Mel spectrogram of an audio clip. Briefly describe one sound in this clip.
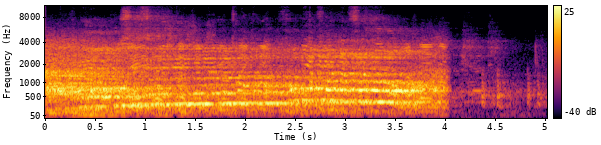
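A man talks.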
